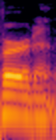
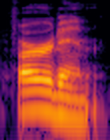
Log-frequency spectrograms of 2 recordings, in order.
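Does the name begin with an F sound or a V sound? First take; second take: V; F. First: The first sound is a V. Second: The first sound is an F. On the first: The speaker calls it wrong. "instead of Verdin" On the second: The speaker calls it right. "Most V's are pronounced as an F, so it's Verdin"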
